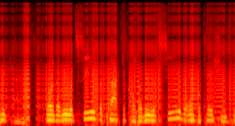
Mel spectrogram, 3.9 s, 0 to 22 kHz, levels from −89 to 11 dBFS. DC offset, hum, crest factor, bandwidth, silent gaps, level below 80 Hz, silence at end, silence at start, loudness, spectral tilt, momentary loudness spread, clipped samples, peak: under 0.1%; none; 16 dB; over 20 kHz; none; -48 dBFS; 0 s; 0 s; -28 LUFS; -5.5 dB/octave; 7 LU; under 0.1%; -10 dBFS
